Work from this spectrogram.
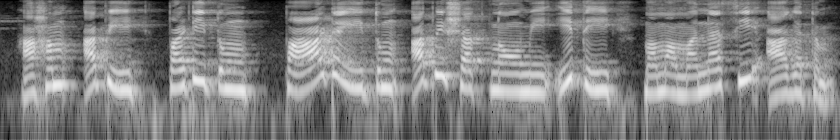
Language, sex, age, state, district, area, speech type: Sanskrit, female, 45-60, Kerala, Kasaragod, rural, spontaneous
